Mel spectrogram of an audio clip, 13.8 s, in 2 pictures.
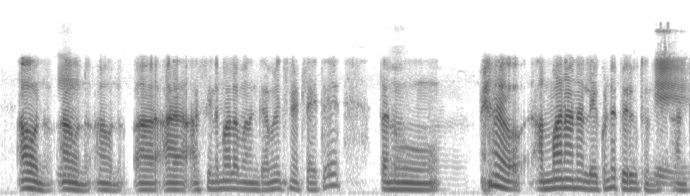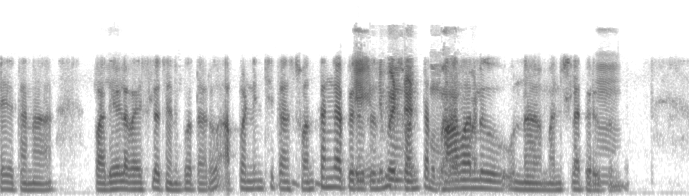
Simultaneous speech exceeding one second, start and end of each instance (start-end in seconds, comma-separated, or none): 10.4-11.7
